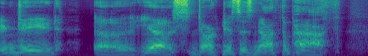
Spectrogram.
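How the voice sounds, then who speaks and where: A man's raspy, put-on character voice at a medium pitch and a fairly slow pace. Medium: solo performance.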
